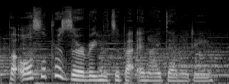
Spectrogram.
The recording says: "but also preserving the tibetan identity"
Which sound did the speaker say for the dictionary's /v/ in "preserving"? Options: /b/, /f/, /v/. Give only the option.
/v/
